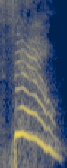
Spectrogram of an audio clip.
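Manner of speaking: high, loud command; drawn-out teacher's shout; retold yell. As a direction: yell an unruly class into their seats. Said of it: "I just, I yelled at".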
